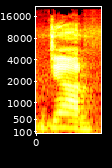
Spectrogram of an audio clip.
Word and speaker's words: ज्ञान: तो ज्ञान लेकिन इसका शुद्ध उच्चारण क्या होगा? जय। ज और ओ पंचमाक्षर है हमारा यह इससे ज और य से मिलकर बना है यह ज लेकिन ज्ञान इसको अगर शुद्ध उच्चारण की हम बात करें तो ज्ञान बोला जाएगा इसको ठीक है उसके बाद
